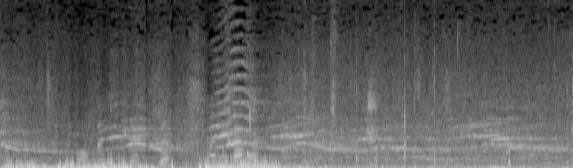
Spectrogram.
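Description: A crowd of people shouts and yells loudly together at Łazienki Park in Warsaw, voices overlapping in a noisy, chaotic outdoor din with some high-pitched whoops.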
